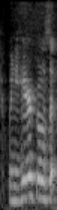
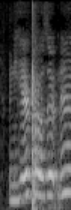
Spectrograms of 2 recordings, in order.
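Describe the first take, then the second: First: Laughing. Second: Said in the usual way. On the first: Real, not acted. Giggling mid-line.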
